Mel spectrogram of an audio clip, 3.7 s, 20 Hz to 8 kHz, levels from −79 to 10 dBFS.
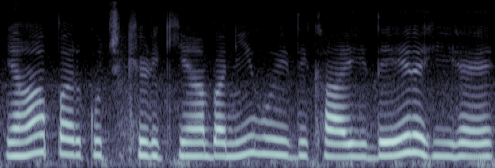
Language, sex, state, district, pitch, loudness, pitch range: Hindi, female, Rajasthan, Jaipur, 245 Hz, -13 LUFS, 240-260 Hz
